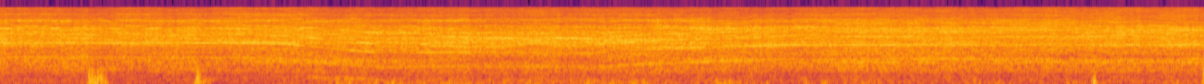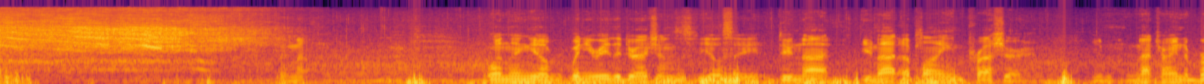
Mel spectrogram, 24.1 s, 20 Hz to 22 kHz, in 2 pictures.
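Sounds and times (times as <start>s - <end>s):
electric drill motor whine: 0.0s - 15.2s.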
